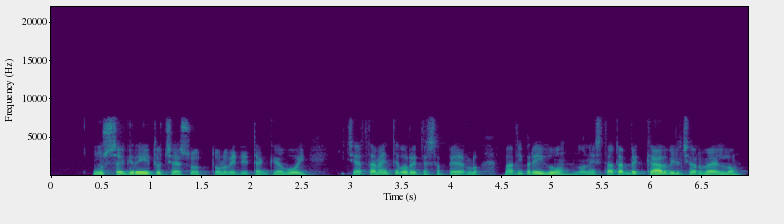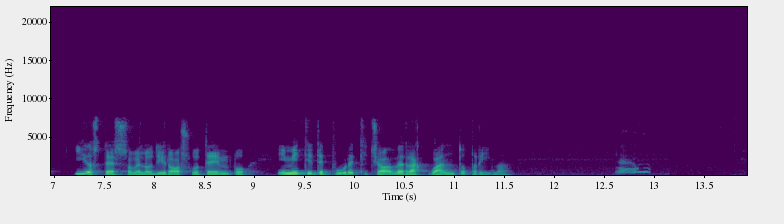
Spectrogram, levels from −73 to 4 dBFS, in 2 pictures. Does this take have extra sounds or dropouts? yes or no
yes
